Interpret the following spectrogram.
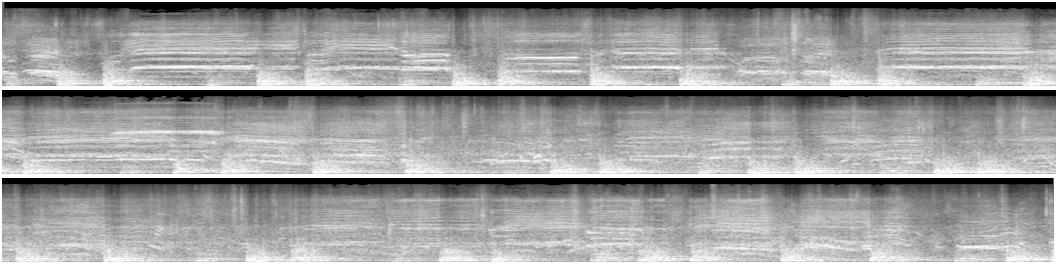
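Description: Futon daiko float bearers chanting and shouting together in a group. A large drum beats in a steady rhythm underneath.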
